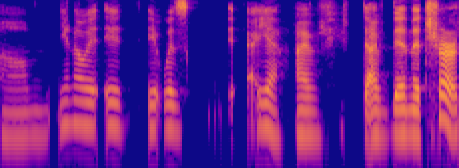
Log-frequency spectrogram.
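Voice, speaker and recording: A woman's American accent at a moderate pace, fairly even in intonation, with a dry, close sound and no echo. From New York City. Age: 60s. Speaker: author and cult survivor. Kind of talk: podcast interview.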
